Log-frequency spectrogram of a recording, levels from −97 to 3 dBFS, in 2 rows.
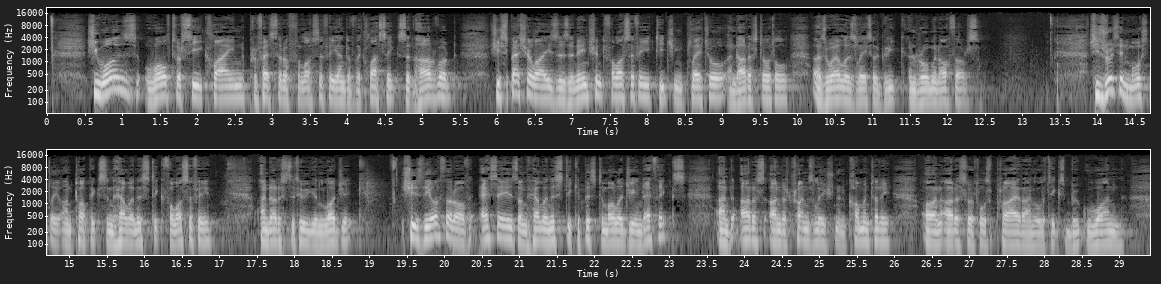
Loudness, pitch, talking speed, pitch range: -21 LUFS, 115 Hz, 130 wpm, 110-125 Hz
